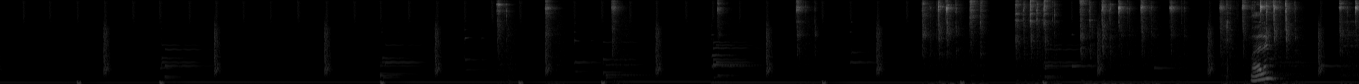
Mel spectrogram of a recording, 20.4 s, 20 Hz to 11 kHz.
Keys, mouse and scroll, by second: 8.8-14.6 typing, 15.2 Tab, 15.4 Tab, 15.6 Tab, 15.9-20.3 typing.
